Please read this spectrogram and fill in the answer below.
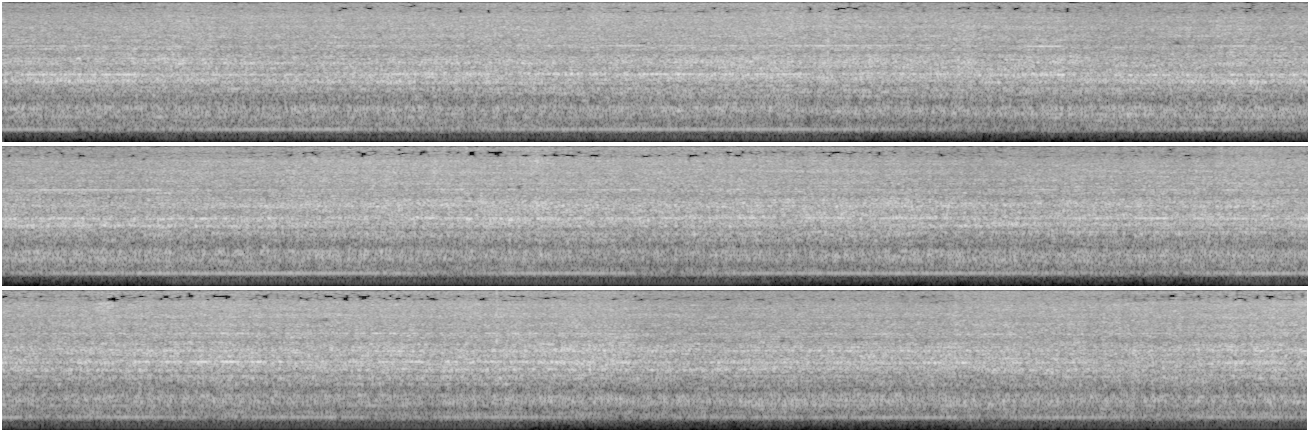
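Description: A carpet-cleaning hot-water extraction machine's vacuum running steadily while its wand works a wool rug: a constant rushing noise with a steady hum.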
